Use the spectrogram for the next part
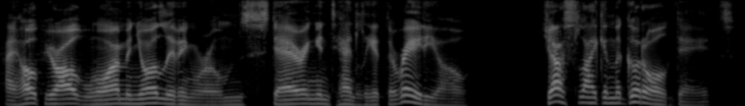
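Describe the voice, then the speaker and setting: A slow-talking, formal radio mystery host played by a man, theatrical yet weary and a little disgruntled. The voice sits at a medium pitch in a dry, close recording. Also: animated, smooth, dry recording, close to an everyday voice. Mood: solemn, wry. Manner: formal, theatrical, dejected asides. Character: weary, wistful, disgruntled male host of a spooky radio show. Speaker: narrator and host of a radio anthology show. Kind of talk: old-time radio mystery host, scripted comedy.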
